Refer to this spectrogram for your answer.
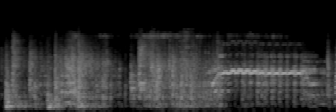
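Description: A horse lets out a loud, drawn-out whinny that rises into a high, wavering squeal near the end, with some scuffling and shuffling noise in the background and no speech.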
